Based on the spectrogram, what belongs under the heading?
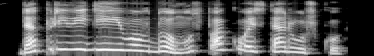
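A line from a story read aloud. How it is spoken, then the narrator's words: Laughing. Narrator (Russian): засмеялся он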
